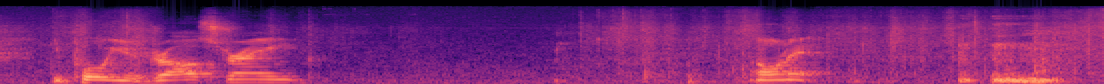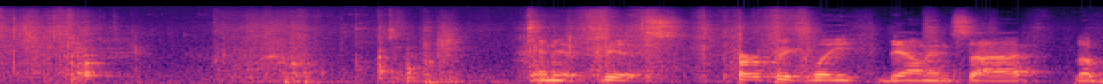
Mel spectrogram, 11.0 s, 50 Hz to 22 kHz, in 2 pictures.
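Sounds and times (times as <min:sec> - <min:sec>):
nylon bag rustling: 0:02.9 - 0:07.3, 0:08.1 - 0:10.4.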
